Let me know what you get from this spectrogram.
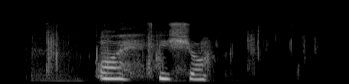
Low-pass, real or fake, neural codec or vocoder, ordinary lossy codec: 7.2 kHz; real; none; none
